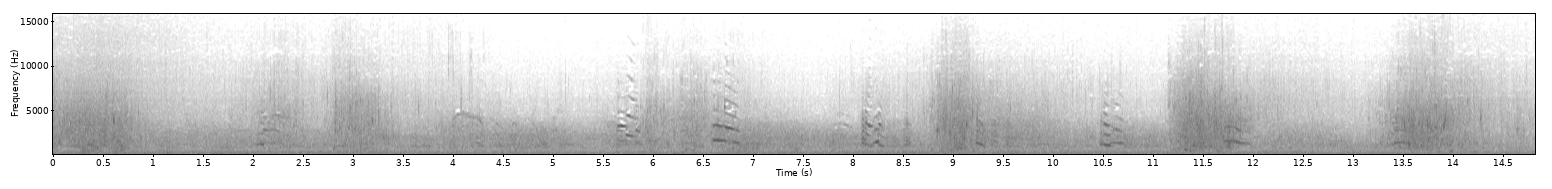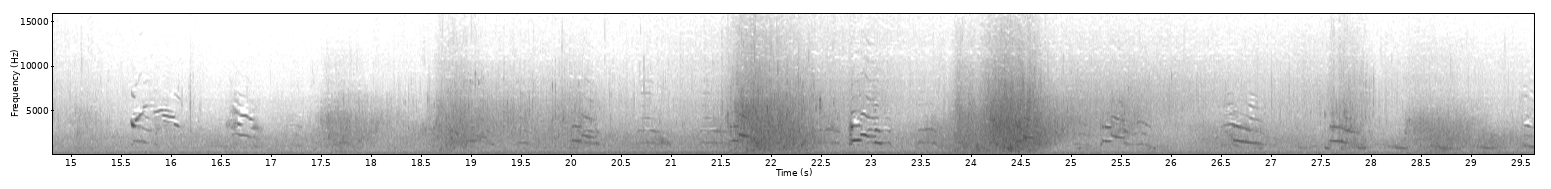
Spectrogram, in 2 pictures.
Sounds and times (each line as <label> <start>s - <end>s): waves splashing on the beach 0.0s - 1.2s
seagull screechings 1.7s - 7.0s
seagull screechings 7.8s - 12.1s
seagull screechings 13.2s - 14.6s
seagull screechings 15.6s - 17.0s
waves splashing on the beach 18.6s - 22.9s
seagull screechings 18.7s - 29.6s
waves splashing on the beach 23.5s - 29.6s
